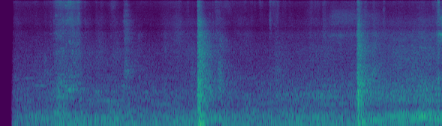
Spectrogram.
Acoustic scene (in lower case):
restaurant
